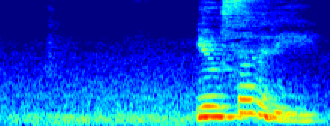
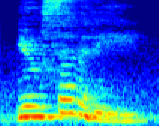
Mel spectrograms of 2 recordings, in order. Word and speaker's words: Yosemite: Yosemite, Yosemite, Yosemite. 이음절이 오죠? Yosemite. Yosemite, Yosemite. 네, 미국에 있는 유명한 국립공원, 요세미티. 우리는 이걸 요세미티 국립공원이라 합니다. 요세미리. Yosemite, Yosemite.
